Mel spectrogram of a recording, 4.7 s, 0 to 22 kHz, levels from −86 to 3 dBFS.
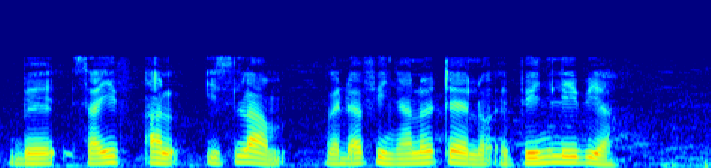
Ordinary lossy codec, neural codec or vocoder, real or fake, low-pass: none; none; real; 5.4 kHz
